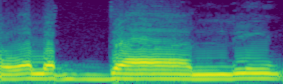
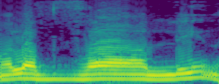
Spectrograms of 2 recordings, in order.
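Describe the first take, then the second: First: The consonant is a plain d stop. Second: The consonant is an emphatic th-like fricative. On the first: "هذه دالا وليس ضادا" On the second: "هذه ضاء وليس ضادا"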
